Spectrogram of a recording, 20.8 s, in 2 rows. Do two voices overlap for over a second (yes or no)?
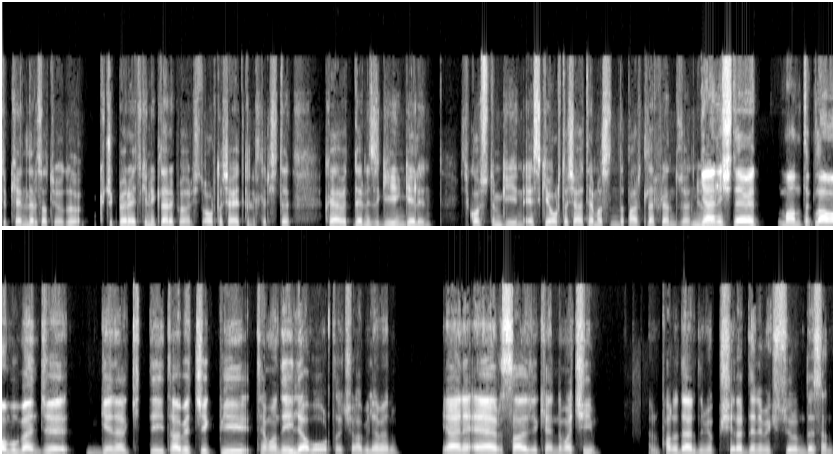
no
